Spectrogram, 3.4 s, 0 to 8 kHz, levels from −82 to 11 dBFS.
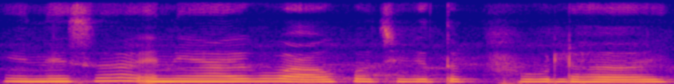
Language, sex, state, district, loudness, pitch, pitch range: Magahi, female, Jharkhand, Palamu, -11 LUFS, 250 Hz, 240-265 Hz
